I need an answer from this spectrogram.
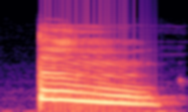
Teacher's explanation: o M perto da vogal, no final da sílaba, também faz o som nasal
